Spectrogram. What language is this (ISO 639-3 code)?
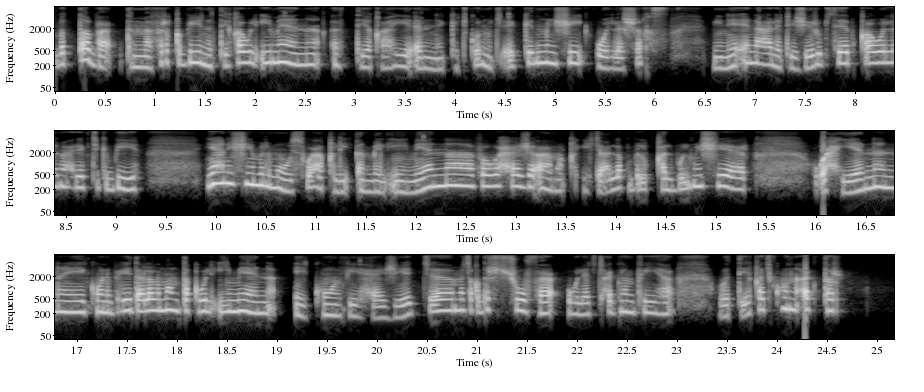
aeb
